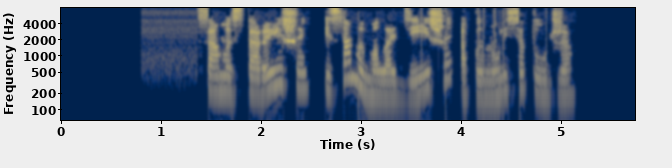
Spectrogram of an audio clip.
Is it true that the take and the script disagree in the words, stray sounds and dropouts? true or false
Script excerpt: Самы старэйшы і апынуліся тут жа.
true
